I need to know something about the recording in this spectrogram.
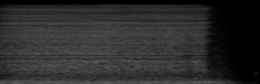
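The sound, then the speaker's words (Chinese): A single steady hiss of cleaning solvent sprayed onto a cleaning cloth fixed to the tip of a thin gun cleaning rod, used for cleaning a small-caliber gun barrel. It lasts about two seconds before cutting off abruptly, with a faint low hum underneath and no talking. “好了，接下来因为这个子弹口径比较小，所以我用比较细的通枪条，接着再拿清洁纸固定在通枪条的前端，然后在布上面喷一点清洁剂，算是一种溶解剂吧。”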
